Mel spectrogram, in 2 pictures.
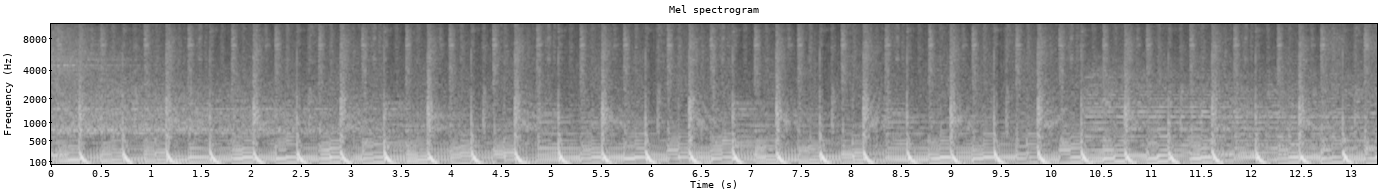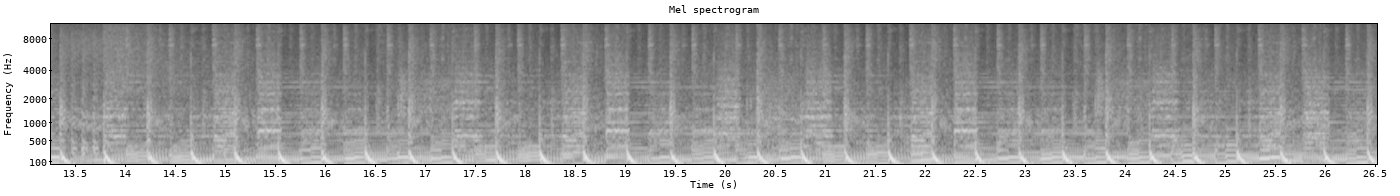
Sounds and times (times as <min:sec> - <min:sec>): Trance music: 0:00.0 - 0:26.5.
